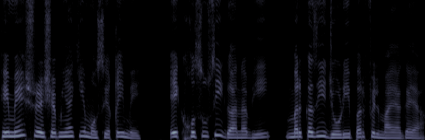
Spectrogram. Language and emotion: Urdu, neutral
